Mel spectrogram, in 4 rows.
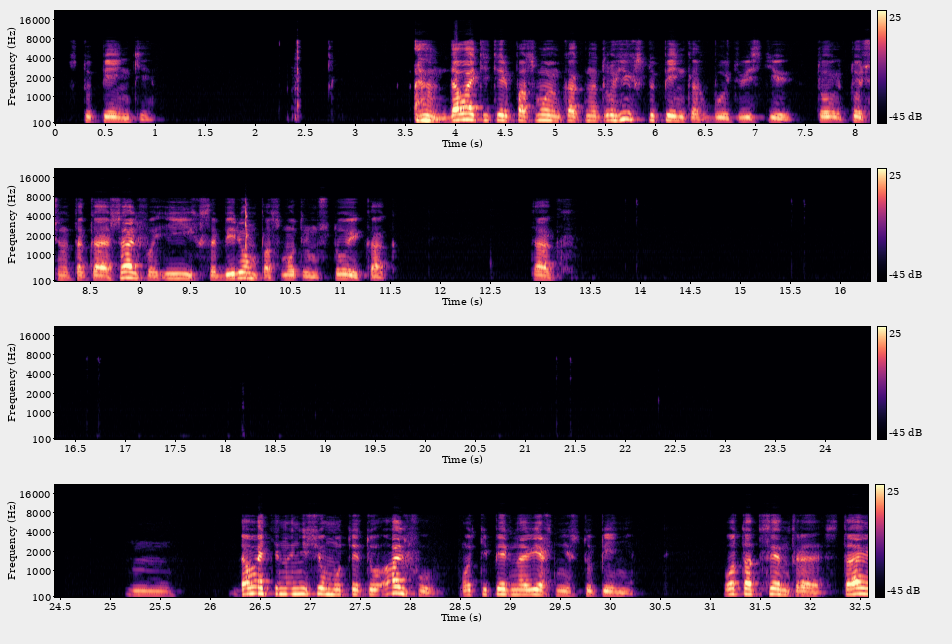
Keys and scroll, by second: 24.5 ctrl+d.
